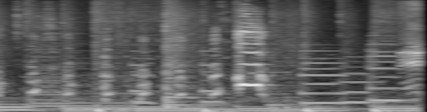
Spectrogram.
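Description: Chickens cluck close by in a busy, uneven run of short calls, with one higher squawk partway through.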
